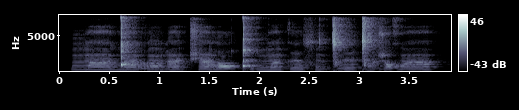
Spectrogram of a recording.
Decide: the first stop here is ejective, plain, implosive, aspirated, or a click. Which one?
click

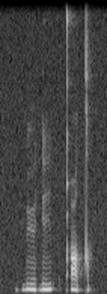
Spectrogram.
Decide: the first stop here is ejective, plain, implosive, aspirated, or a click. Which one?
implosive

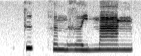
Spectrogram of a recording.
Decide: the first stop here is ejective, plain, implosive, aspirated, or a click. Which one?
plain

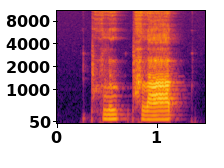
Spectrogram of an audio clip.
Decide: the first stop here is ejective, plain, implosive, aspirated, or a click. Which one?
aspirated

